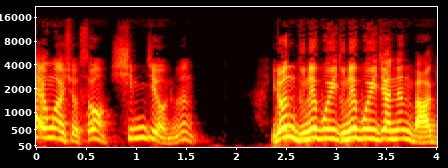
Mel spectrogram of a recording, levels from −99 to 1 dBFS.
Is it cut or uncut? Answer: cut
